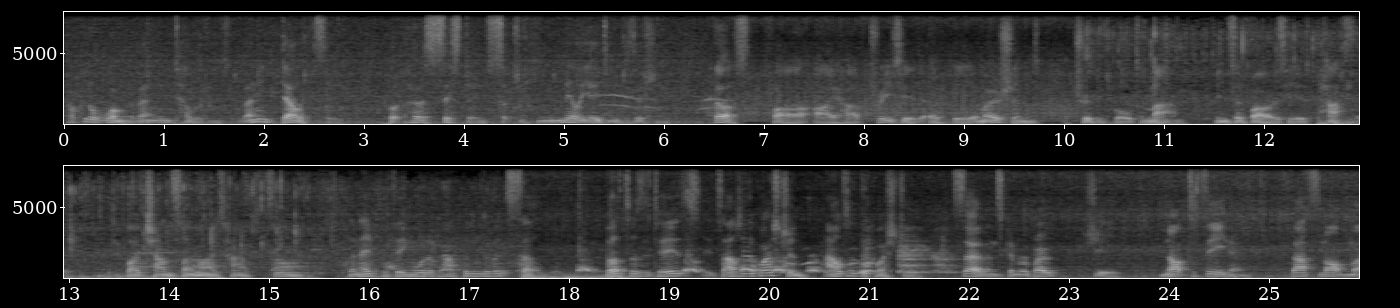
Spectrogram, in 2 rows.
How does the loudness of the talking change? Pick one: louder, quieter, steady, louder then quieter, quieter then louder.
steady.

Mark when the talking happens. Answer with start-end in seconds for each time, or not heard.
0.0-17.8, 18.4-25.8.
